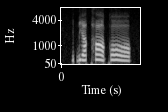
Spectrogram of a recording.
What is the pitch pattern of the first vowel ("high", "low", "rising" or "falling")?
rising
